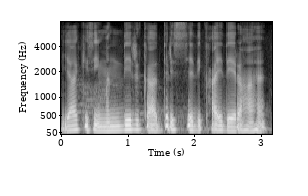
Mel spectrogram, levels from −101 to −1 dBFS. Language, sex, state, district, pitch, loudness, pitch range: Hindi, male, Jharkhand, Ranchi, 120 Hz, -16 LUFS, 110-125 Hz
